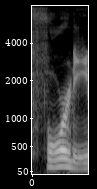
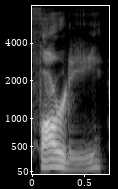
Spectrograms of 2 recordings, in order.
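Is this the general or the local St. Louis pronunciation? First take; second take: general; local. First: It uses the general American vowel. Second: It uses the local St. Louis vowel. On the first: The speaker calls it wrong. "You might think that's forty" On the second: The speaker calls it right. "but it's farty"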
